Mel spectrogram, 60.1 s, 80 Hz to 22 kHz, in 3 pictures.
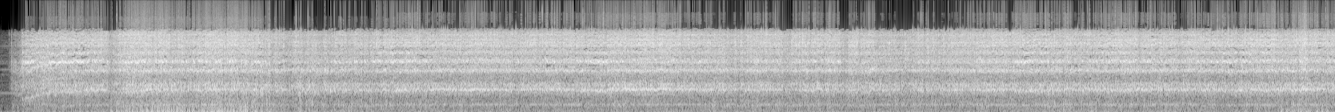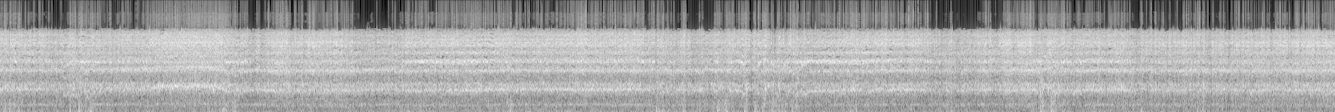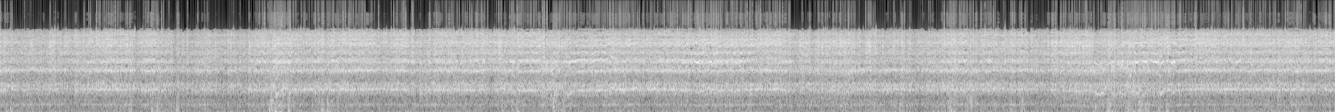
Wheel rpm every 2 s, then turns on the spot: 100, 220, 220, 230, 230, 230, 230, 230, 230, 230, 220, 250, 220, 220, 230, 220, 200, 220, 220, 210, 220, 230, 230, 230, 220, 220, 220, 230, 210, 230.
none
